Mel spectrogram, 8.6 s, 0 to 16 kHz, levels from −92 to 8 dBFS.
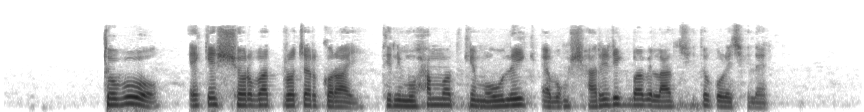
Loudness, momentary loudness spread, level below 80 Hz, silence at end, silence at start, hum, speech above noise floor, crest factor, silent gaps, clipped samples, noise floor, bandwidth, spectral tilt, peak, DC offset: -17 LUFS; 10 LU; -54 dBFS; 0.95 s; 1.05 s; none; 61 dB; 16 dB; none; under 0.1%; -77 dBFS; 7.6 kHz; -7 dB/octave; -2 dBFS; under 0.1%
